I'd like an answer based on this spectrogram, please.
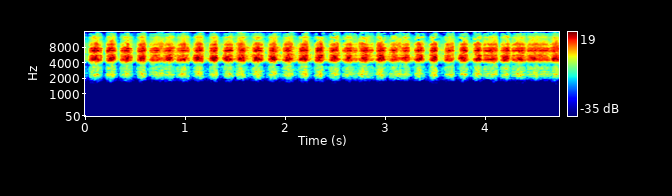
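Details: Shrill pulsing drone of cicadas in summer, rhythmic throbs about five per second, slightly uneven, with nothing else heard.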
